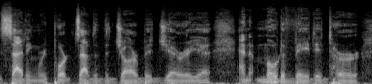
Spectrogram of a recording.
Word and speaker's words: Jarbidge: Our roommate was a geologist, and he wanted to go check out an old abandoned mine up in the Jarbidge. We always pronounced it Jawbidge.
